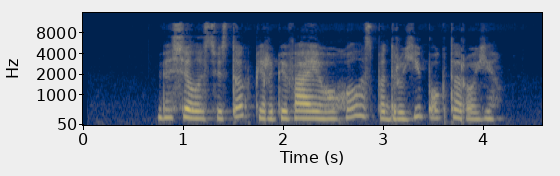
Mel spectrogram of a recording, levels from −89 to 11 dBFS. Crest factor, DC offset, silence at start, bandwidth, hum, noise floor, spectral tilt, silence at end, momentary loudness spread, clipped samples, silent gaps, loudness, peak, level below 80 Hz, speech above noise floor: 18 dB; under 0.1%; 0.75 s; 11.5 kHz; none; -65 dBFS; -4 dB/octave; 0.45 s; 10 LU; under 0.1%; none; -22 LUFS; -4 dBFS; -64 dBFS; 44 dB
